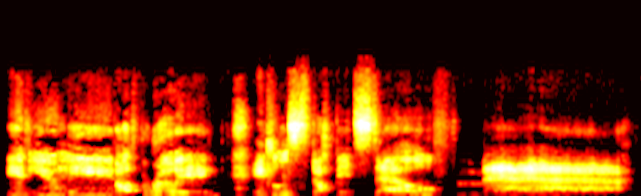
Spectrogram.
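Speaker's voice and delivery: loud teasing with a closing bleat; mock the child like an old ewe; teasing Sheep. Sheep teasing Alice, loud, ending in a bleat.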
